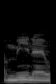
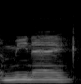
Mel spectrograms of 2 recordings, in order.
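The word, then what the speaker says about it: Aminé: I'm pretty sure you pronounce it Amine.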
